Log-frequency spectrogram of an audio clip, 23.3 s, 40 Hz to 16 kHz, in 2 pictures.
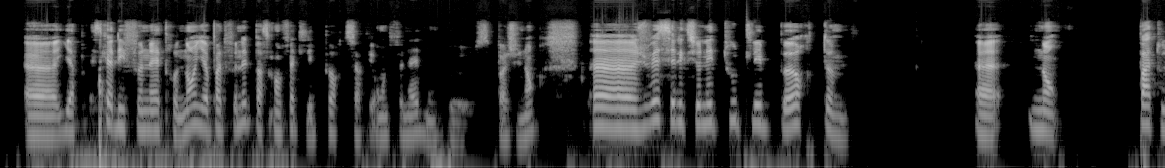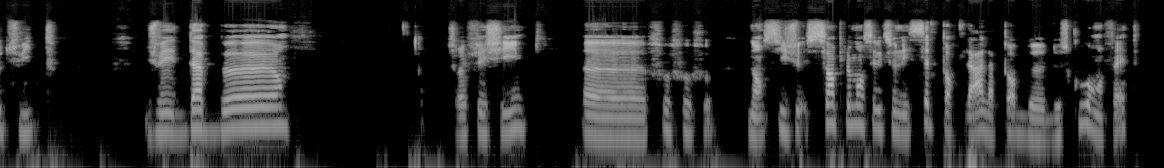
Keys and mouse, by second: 11.5 click, 20.8 click, 22.2 click.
